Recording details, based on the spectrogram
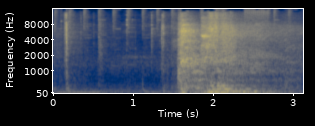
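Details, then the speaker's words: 1987-1993 Fox-body Mustang after a new ignition switch, which did not fix it: the starter clicks, the engine catches and runs about two seconds then dies, with cause unknown to the owner. "new ignition switch did not fix the problem it's still the exact same problem so I've really got no idea actually what's causing it because start it up and it just dies"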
